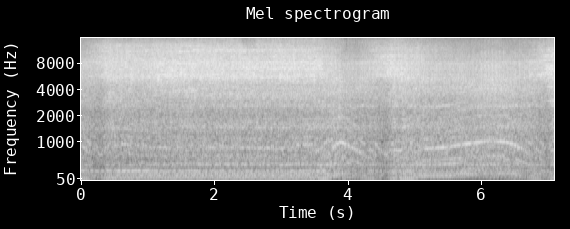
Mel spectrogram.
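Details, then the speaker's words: Rebuilt Porsche 911 3.2 Carrera engine on a run stand, second or third start, cold, in 34°C heat. Smooth, steady flat-six idle with a mellow burble from the Monty muffler and light blips; slightly rich on cold start, no smoke. Normal idle. "That Monty muffler sounds fantastic. It's got a little bit of a note to it, but it's not obnoxious at all."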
